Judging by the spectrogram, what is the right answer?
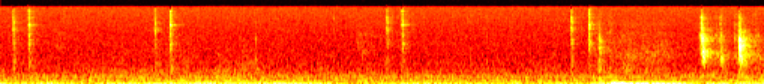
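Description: Faint computer mouse clicks: scattered single and paired clicks, a few seconds apart, over a low room hum.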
